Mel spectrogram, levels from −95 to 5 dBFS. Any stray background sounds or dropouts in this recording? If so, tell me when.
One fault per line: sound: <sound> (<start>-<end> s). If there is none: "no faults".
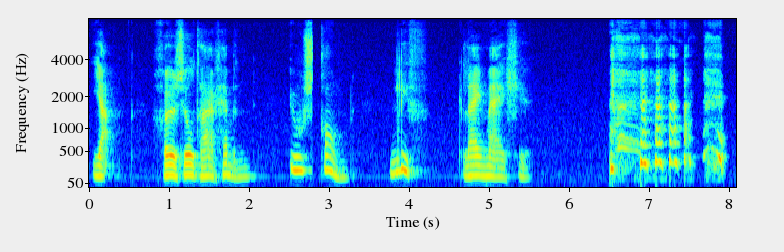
sound: dropout (2.8-2.9 s)
sound: laugh (6.5-8.1 s)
